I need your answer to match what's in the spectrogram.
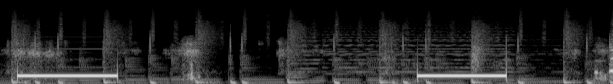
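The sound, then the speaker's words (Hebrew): Telephone tones from a call placed on air by a Radio Kol Chai radio show to a listener's mother: two long, steady, low-pitched beeps, each about a second, with a gap of roughly three seconds between them, over busy background music. “כל הכבוד אדוני, כל הכבוד, אז בוא נתקשר אליה.”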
